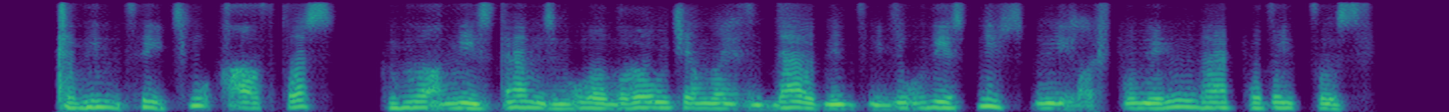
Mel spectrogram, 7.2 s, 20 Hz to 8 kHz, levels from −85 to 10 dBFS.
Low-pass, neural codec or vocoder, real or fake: 7.2 kHz; codec, 16 kHz, 0.5 kbps, FreqCodec, smaller model; fake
